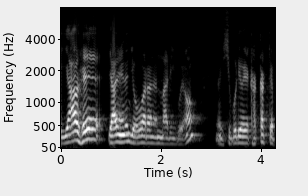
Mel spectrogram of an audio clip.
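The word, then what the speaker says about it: 야훼: 뭐 아도나이, 엘샤다이, 뭐 야회. 야외는 여호와라는 말이고요. 히브리어에 가깝게 발음하면 야외라는 거예요.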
